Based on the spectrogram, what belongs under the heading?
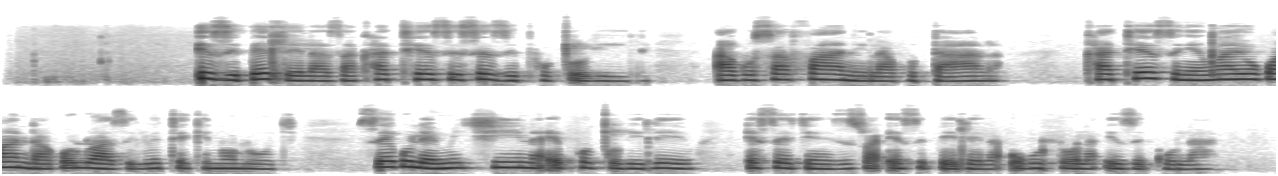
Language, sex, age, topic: North Ndebele, male, 25-35, health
